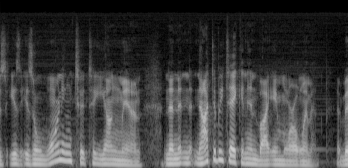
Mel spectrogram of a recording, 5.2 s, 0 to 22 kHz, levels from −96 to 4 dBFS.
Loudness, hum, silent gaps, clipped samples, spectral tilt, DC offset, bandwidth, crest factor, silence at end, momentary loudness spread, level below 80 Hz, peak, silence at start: -24 LUFS; none; none; under 0.1%; -7.5 dB/octave; under 0.1%; 11.5 kHz; 20 dB; 0 s; 8 LU; -50 dBFS; -4 dBFS; 0 s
